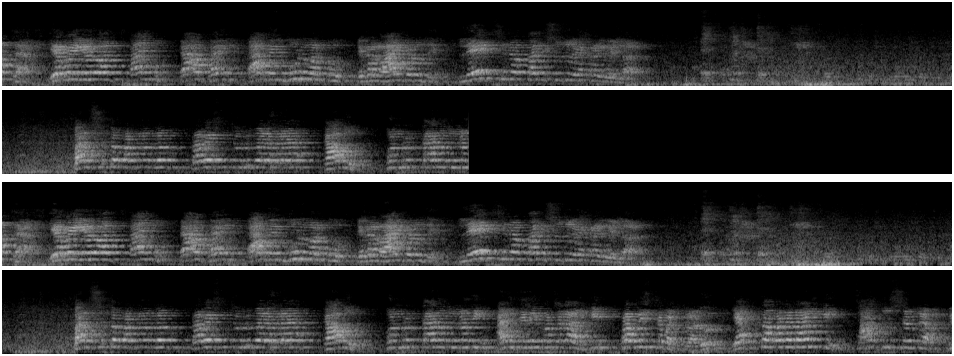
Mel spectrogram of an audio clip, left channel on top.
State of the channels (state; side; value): drops out; left; at 14.2 s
